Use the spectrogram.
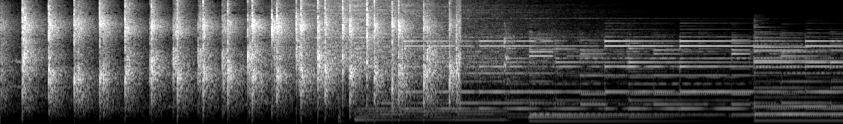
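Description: Rhythmic, evenly spaced claps ring out at a girls' government school event welcoming student authors, loud and processed with heavy effects, then give way to sustained electronic tones.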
